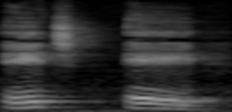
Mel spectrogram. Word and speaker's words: hacer: the last class, where when there's an H in Espanol, the H is siempre silent, Mm-hmm. right? Like you never pronounce the H. So in this case, it's spelled Hacer, which becomes hacer.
